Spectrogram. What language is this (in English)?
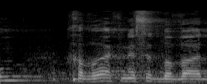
Hebrew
